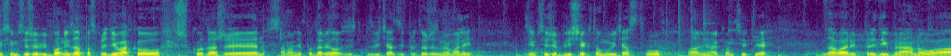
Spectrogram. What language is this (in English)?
Slovak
